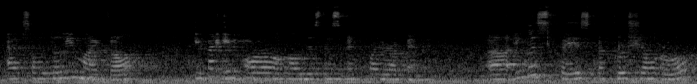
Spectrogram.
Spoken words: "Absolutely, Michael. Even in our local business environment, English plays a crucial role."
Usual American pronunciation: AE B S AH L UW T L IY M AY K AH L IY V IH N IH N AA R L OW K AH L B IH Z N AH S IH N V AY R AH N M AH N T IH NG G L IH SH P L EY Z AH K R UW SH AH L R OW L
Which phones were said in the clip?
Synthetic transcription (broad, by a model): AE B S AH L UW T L IY M AY K AH L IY F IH IH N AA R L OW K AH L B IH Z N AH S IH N P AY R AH M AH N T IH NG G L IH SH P EY S AH K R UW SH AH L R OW L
